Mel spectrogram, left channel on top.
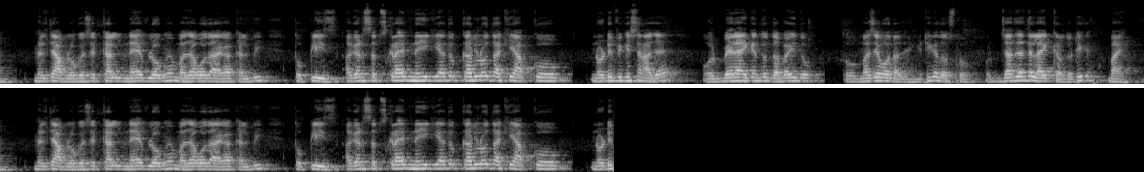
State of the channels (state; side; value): drops out; right; at 6.2 s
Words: मिलते हैं आप लोगों से कल नए व्लॉग में, मजा बहुत आएगा कल भी। तो प्लीज अगर सब्सक्राइब नहीं किया तो कर लो, ताकि आपको नोटिफिकेशन आ जाए, और बेल आइकन तो दबा ही दो, तो मजे बहुत आ जाएंगे। ठीक है दोस्तों, और ज्यादा ज्यादा लाइक कर दो। ठीक है, बाय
